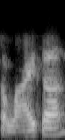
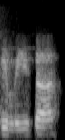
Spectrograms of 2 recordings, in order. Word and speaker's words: ELISA: um but yeah essentially it's pronounced elisa although it could be read as elisa it's fine um but it's a essentially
